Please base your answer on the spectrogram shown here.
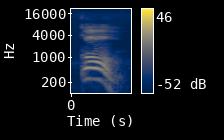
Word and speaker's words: calm: इसी तरह कॉम, CALM, L silent रहता है।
